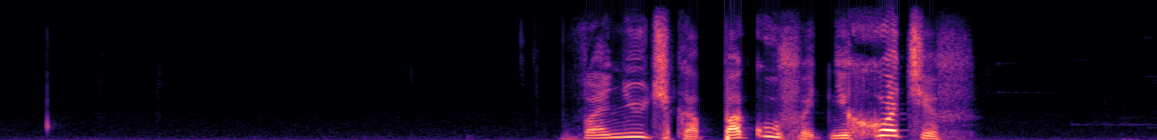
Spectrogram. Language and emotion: Russian, angry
